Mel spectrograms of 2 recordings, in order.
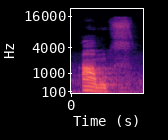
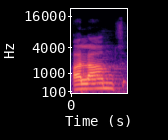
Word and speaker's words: alms: Reason जैसे ALMS आर्म्स, है ना। तो अब इसमें एल जो है अलार्म्स, ऐसा क्यों नहीं पढ़ रहे हैं, एल साइलेंट क्यों हो गया।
